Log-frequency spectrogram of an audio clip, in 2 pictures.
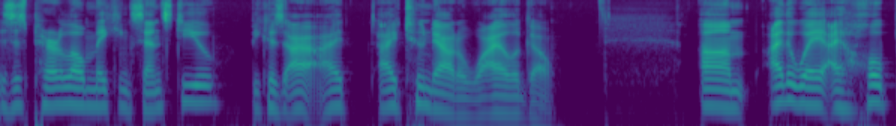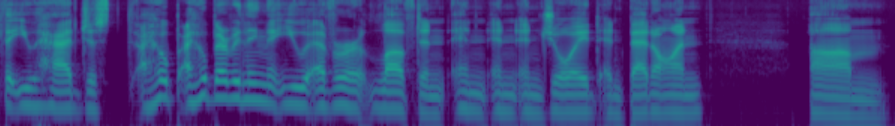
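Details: Adult male comedian who stutters, speaking on his podcast with word and phrase repetitions; stuttering.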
